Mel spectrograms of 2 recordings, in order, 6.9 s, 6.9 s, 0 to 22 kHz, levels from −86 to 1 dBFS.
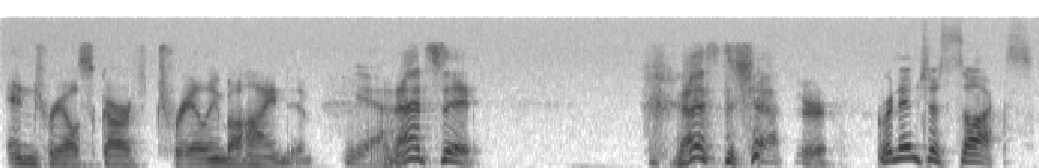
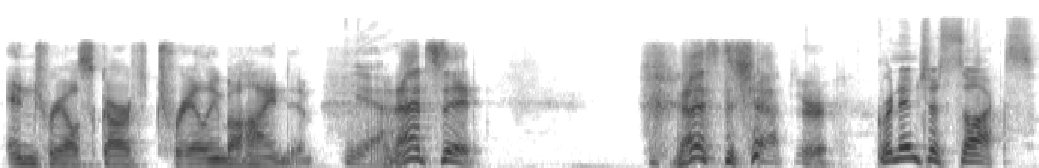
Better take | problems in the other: second | hiss; noticeable; throughout; 15 dB below the speech

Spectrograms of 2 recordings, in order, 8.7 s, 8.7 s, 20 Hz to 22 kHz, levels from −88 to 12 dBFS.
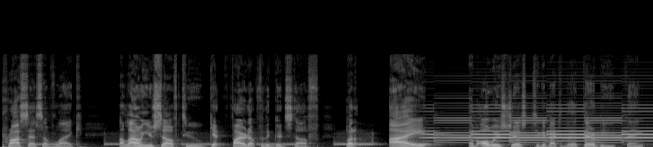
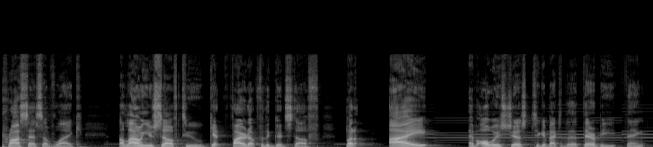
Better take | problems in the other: second | alarms or sirens; loud; throughout; 1 dB below the speech; faint in the second

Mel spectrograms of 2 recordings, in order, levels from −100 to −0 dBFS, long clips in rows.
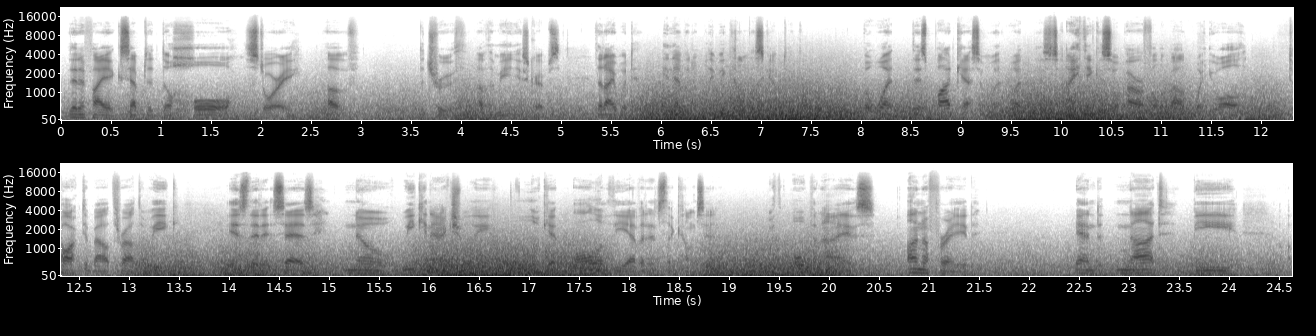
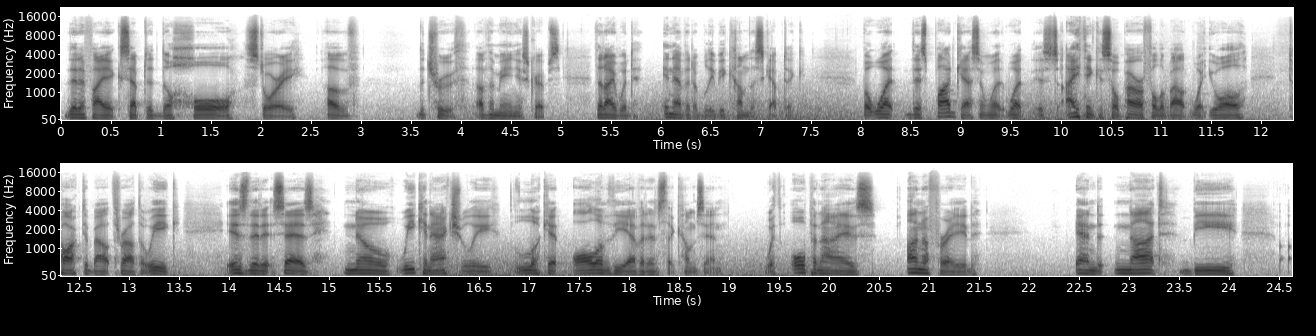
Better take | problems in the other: second | wind noise on the microphone; heavy; 3 dB above the speech; occasional gusts in the second

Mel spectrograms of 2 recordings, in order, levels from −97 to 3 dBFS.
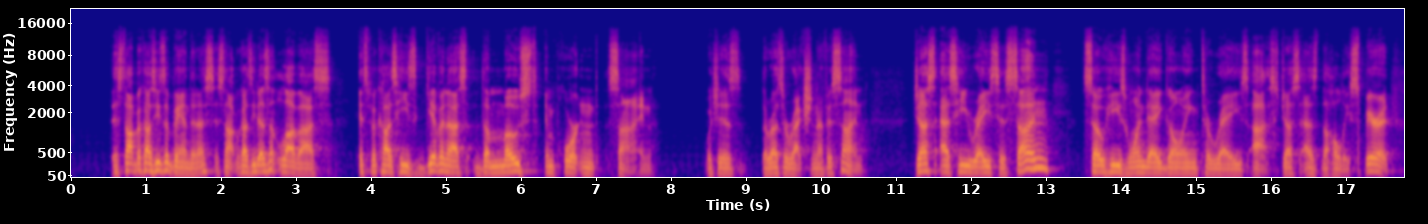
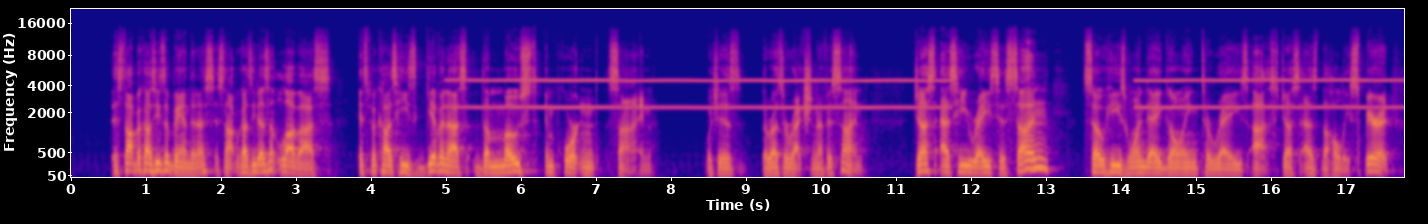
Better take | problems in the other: first | high-pitched whine; loud; from 5 to 12 s and from 14 s on; 4.5 kHz, 8 dB below the speech

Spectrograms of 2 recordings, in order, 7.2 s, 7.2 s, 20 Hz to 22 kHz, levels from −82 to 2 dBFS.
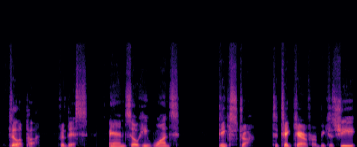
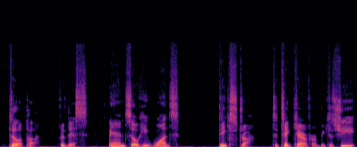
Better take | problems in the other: second | thin; somewhat; fading below 300 Hz

